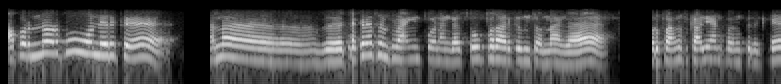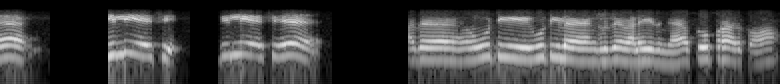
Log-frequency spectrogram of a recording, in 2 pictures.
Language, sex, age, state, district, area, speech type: Tamil, female, 60+, Tamil Nadu, Madurai, rural, conversation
